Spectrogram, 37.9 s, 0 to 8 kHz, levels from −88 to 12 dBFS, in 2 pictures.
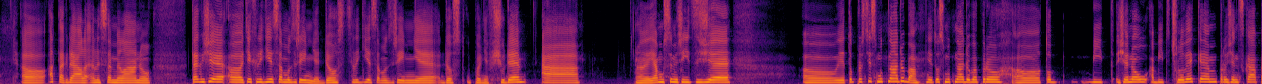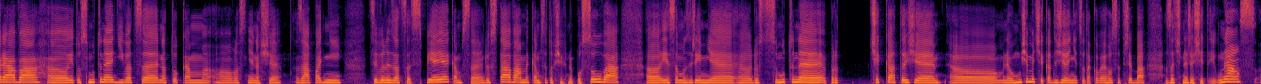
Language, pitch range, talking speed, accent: Czech, 185-220 Hz, 130 wpm, native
